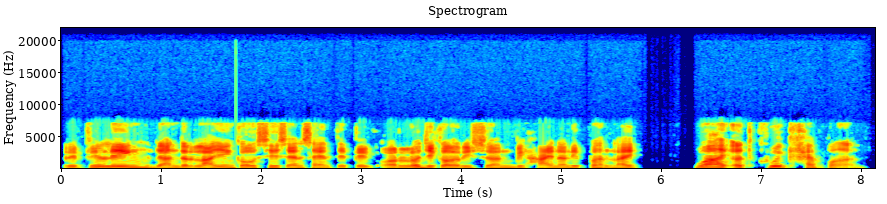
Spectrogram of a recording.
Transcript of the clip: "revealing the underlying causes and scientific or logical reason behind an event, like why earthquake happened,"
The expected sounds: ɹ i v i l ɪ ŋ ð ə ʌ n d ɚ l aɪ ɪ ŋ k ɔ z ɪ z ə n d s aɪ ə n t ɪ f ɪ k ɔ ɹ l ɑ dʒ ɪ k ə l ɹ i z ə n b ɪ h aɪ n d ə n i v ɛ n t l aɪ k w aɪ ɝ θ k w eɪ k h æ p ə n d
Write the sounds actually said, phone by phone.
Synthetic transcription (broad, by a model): ɹ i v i l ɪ ŋ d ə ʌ n d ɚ l aɪ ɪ ŋ k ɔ s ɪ s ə n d s aɪ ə n t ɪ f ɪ k ɔ ɹ l ɑ dʒ ɪ k ə l ɹ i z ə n b ɪ h aɪ n d ə n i p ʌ n l aɪ k w aɪ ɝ t k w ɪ k h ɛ p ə n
